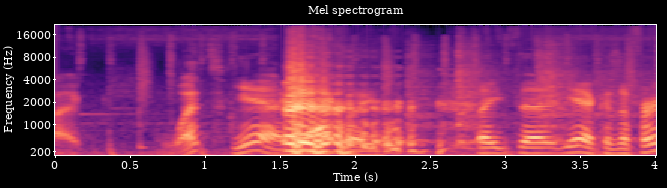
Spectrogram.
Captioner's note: laughs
